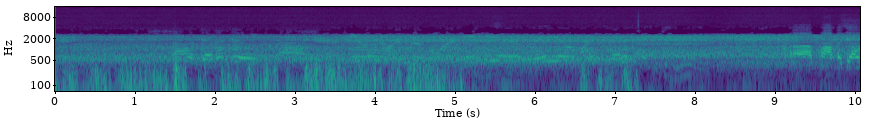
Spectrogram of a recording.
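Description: Yaesu FT-817 receiving single-sideband on the 20-metre band: thin, band-limited static with a weak voice from a distant station. The voice comes back stronger near the end. Low rumble on the microphone fills the first few seconds.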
